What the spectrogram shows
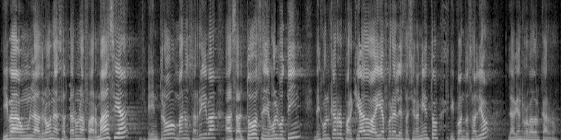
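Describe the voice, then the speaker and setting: Mexican pastor, animated sermon storytelling, reverberant church hall. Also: male voice, sits high, a little fast. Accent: Mexican Spanish. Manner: animated storytelling, rhetorical questions.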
